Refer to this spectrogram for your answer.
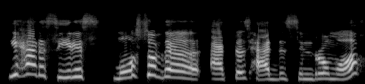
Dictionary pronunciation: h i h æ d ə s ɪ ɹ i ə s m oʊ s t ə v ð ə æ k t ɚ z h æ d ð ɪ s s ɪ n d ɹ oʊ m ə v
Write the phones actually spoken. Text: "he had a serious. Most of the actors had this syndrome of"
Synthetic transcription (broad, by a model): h i h æ d ə s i ɹ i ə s m oʊ s t ə v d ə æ k t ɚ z h æ d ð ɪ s s ɪ n d ɹ oʊ m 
